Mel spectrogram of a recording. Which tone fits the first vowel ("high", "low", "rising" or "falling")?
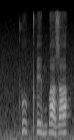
falling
